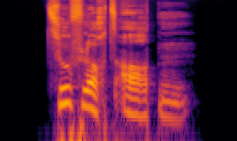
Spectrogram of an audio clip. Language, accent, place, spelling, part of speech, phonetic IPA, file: German, Germany, Berlin, Zufluchtsorten, noun, [ˈt͡suːflʊxt͡sˌʔɔʁtn̩], De-Zufluchtsorten.ogg
- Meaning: dative plural of Zufluchtsort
